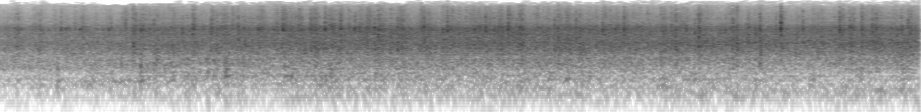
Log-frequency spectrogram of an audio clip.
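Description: Train coaches rolling past: a steady rush of wheels on rail, with faint clicks over the rail joints.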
